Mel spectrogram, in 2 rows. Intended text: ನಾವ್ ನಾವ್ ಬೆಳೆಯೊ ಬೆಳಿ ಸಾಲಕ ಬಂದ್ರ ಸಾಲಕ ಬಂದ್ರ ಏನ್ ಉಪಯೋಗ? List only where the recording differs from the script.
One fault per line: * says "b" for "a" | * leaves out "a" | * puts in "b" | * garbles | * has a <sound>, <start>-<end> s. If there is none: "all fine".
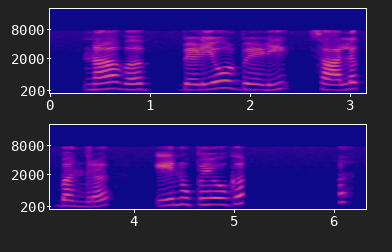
* leaves out "ನಾವ್"
* leaves out "ಸಾಲಕ ಬಂದ್ರ"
